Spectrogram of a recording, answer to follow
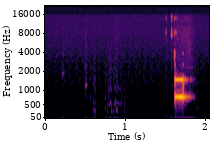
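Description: A single short telephone keypad (DTMF) tone for the digit 6, pressed on the Grandstream Wave softphone's dial pad, sounding about one and a half seconds in after near silence.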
